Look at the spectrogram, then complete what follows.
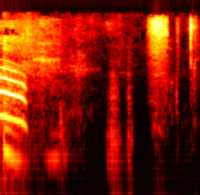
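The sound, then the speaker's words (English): A dog snuffles and licks at a man's face: a brief whiny vocal sound, then short wet, breathy sniffing bursts and quick huffs in an uneven rhythm, with no talking. “He's just going to town on my face right now.”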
